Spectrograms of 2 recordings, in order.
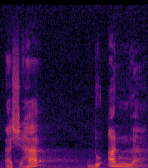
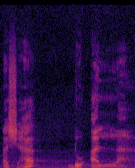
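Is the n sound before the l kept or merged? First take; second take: kept; merged. First: The n sound is pronounced before the l. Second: The n sound merges into a doubled l. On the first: "Nah ini gimana baca?" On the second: "nun mati berjumpa dengan lam berubah menjadi"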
